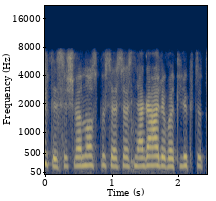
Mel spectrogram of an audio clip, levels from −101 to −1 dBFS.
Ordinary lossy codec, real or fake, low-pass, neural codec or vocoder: Opus, 16 kbps; fake; 7.2 kHz; vocoder, 22.05 kHz, 80 mel bands, WaveNeXt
